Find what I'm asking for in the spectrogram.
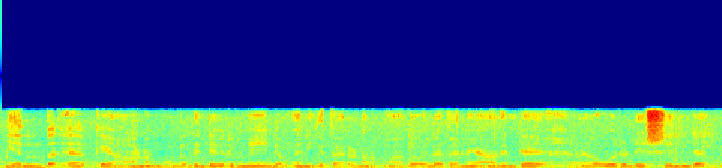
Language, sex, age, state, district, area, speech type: Malayalam, female, 45-60, Kerala, Alappuzha, rural, spontaneous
